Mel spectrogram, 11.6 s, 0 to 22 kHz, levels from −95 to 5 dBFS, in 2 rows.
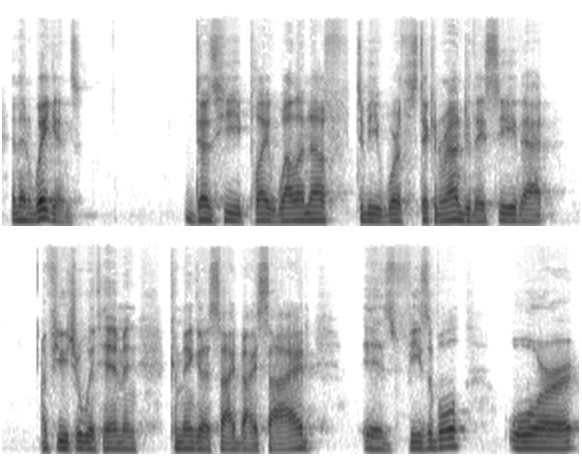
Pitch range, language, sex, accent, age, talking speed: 105-120 Hz, English, male, American, 30-49, 150 wpm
